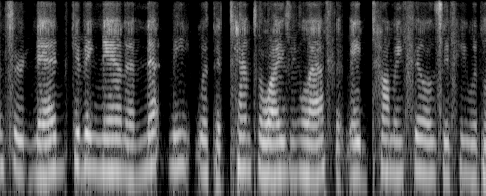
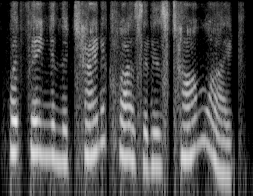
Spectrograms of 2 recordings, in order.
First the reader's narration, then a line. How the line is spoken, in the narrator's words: cried Ned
